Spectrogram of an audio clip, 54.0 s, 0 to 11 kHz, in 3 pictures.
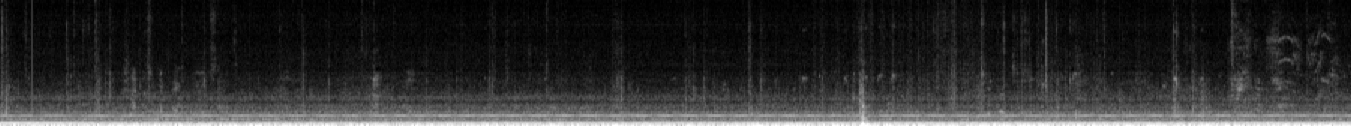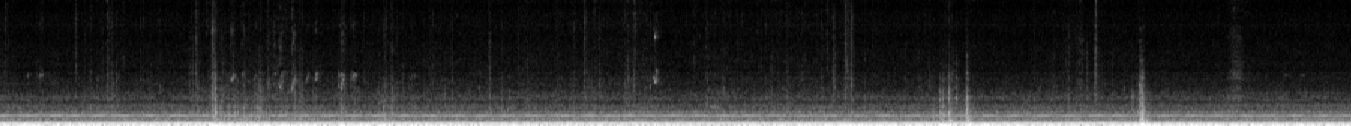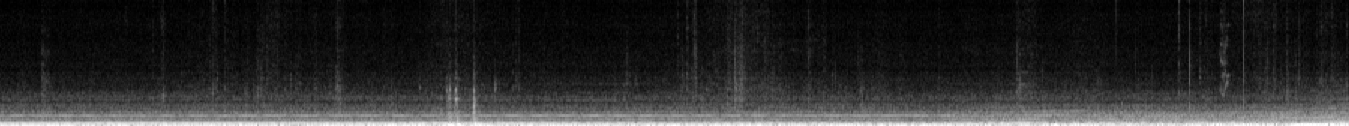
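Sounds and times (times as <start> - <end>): jet engine cabin hum: 0.0 - 54.0.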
